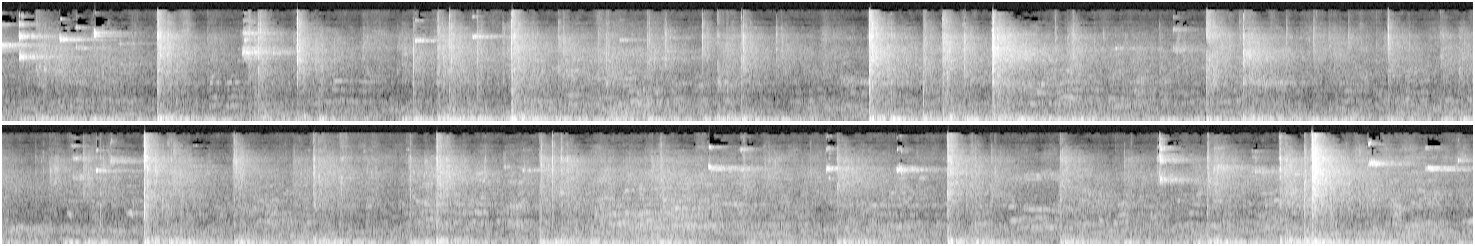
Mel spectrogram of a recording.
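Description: A crowd of girls and women chatters and calls out in a large echoing hall.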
